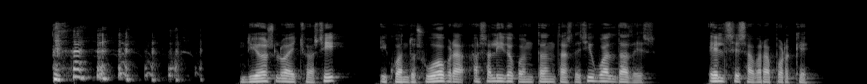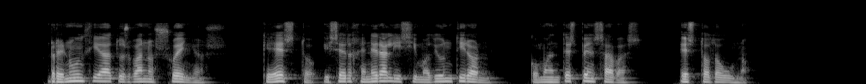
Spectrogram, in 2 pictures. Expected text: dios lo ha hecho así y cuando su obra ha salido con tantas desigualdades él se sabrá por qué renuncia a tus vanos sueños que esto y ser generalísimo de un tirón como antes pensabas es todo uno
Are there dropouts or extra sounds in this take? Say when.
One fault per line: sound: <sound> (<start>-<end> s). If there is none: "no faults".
sound: laugh (0.5-2.1 s)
